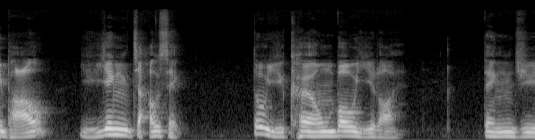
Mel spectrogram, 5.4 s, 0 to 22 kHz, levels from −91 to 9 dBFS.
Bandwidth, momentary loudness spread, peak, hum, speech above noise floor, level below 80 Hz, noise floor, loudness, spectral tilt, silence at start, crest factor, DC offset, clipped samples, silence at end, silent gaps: 13 kHz; 14 LU; -2 dBFS; none; 48 dB; -58 dBFS; -64 dBFS; -17 LUFS; -8 dB/octave; 0 s; 16 dB; under 0.1%; under 0.1%; 0 s; none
